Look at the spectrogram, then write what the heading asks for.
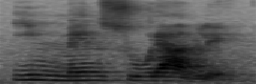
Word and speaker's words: inmensurable: Inmensurable, inmensurable. Also, notice how open the E, the Spanish E is. It's ble, not ble, that, right? It's ble, inmensurable, right?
